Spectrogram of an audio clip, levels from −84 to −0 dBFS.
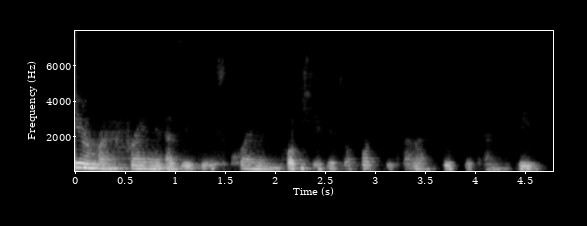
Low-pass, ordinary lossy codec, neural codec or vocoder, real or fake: none; none; codec, 16 kHz, 0.4 kbps, LongCat-Audio-Codec; fake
